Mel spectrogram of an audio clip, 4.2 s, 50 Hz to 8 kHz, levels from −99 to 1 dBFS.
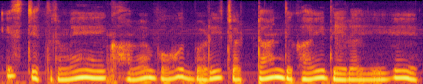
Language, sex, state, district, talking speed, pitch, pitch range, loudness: Hindi, female, Madhya Pradesh, Bhopal, 170 wpm, 190 Hz, 170-210 Hz, -12 LUFS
